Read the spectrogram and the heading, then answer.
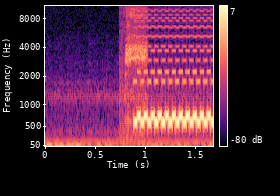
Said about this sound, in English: Then you hear you feel the buzzing and hear that phone begin to ring.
